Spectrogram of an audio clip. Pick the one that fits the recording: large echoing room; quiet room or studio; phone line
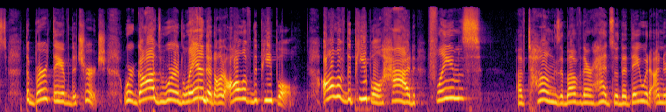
large echoing room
